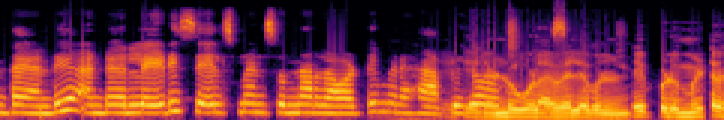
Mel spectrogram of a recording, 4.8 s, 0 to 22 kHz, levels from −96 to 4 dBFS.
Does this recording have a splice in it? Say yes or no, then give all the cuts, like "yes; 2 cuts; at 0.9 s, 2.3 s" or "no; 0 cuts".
yes; 1 cut; at 3.3 s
